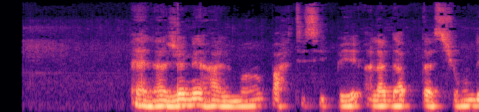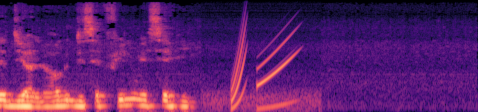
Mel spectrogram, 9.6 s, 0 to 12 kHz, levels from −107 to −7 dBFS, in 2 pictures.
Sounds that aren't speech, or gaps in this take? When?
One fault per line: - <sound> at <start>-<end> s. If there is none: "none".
- chirp at 7.1-7.8 s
